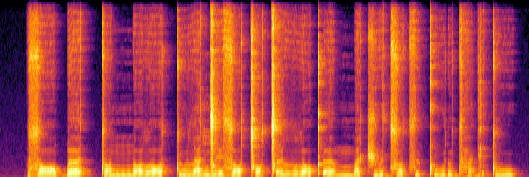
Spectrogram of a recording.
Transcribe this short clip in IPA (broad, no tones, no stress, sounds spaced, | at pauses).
z ɔ ɓ ɜ tː ɔ nː ɔ l ɔ tː u l a ŋ͡ǀ e z ɔ ǀ ɔ ǀ ɜ lː ɔ kʼ ɜ mː a t͡ʃ ɯ d͡z ɔ t͡s ɯ kʼ u ɾ u dʱ a ɡ e t u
